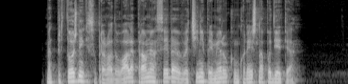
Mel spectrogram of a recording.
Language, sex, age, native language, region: Slovenian, male, 18-29, Slovenian, Drava region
